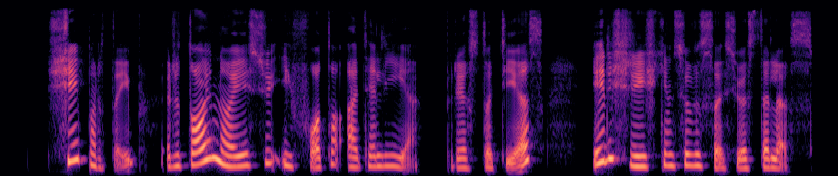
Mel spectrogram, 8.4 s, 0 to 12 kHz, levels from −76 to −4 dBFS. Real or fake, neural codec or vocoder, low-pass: real; none; 9.9 kHz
